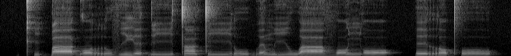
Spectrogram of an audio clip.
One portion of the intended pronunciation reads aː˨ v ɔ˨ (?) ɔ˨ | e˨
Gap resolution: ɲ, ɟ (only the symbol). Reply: ɲ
